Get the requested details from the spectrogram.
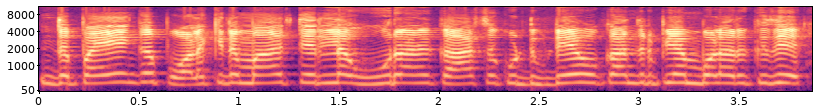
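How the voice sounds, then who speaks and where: A fussing middle-aged mother, voiced by a woman in a cartoon story. She scolds in a high, bright voice and talks fast with exasperation. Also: little pitch movement, a little hiss or hum. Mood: scolding. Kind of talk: animated story voice acting.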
